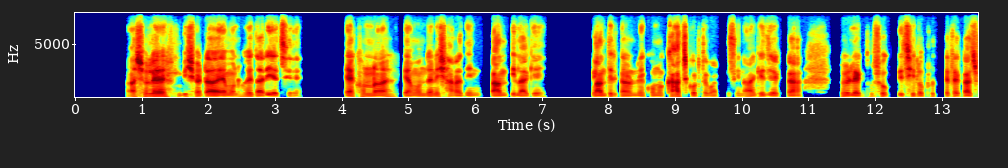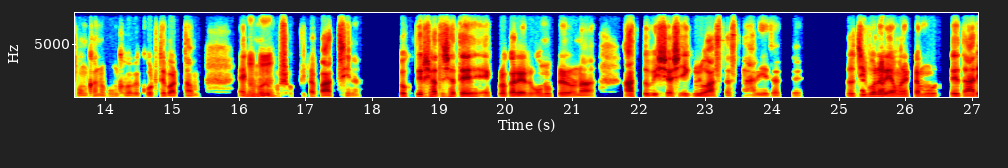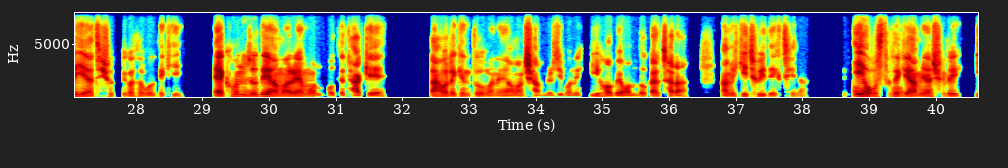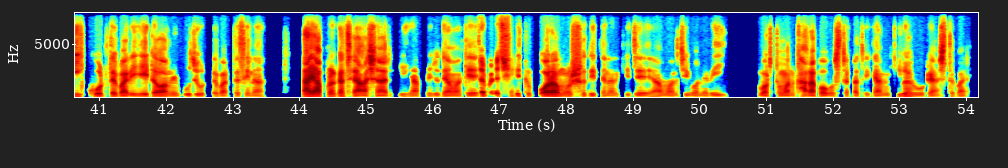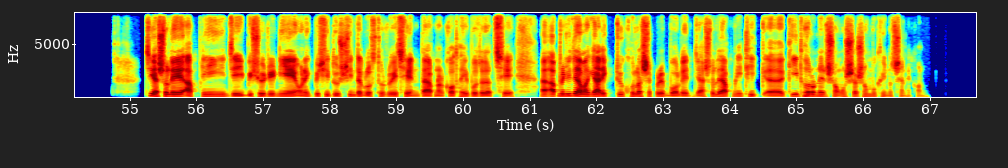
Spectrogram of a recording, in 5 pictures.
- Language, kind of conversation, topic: Bengali, advice, বারবার ভীতিকর স্বপ্ন দেখে শান্তিতে ঘুমাতে না পারলে কী করা উচিত?
- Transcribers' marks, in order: "বুঝতে" said as "ঝতে"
